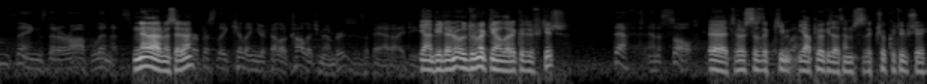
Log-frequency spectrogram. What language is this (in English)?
Turkish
